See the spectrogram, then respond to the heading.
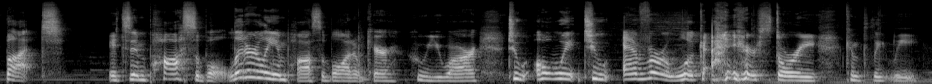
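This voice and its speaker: A young woman giving lively writing advice to the camera from her room at home, laughing often and sounding a little hoarse. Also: mid-range voice, a little slow. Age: young adult. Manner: animated, laughs often, gestures a lot. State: slightly hoarse, losing her voice. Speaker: writing vlogger. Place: home room with bookshelves, indoors. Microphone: camera mic, head-and-shoulders framing.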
